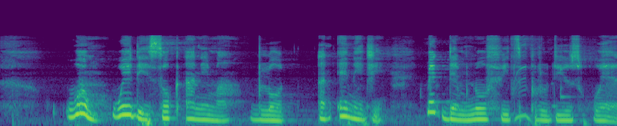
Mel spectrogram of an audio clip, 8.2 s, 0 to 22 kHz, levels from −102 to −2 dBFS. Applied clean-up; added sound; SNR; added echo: none; none; none; reverberation time 0.6 s.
